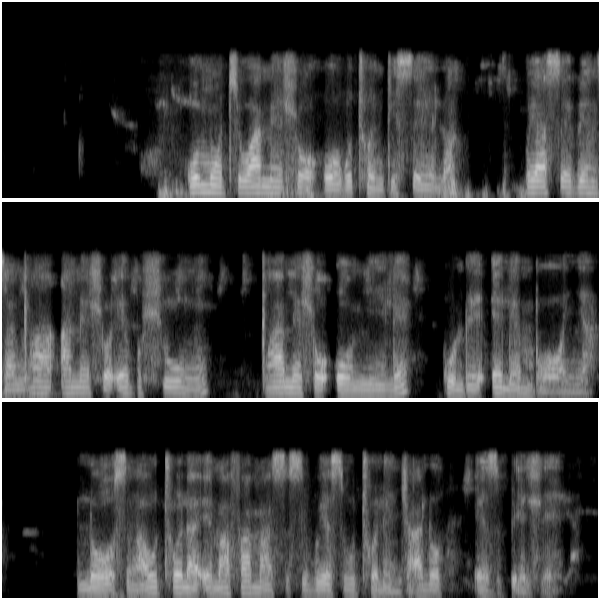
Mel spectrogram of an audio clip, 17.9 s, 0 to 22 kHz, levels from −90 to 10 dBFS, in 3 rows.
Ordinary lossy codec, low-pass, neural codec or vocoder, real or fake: Opus, 16 kbps; 7.2 kHz; codec, 44.1 kHz, 7.8 kbps, Pupu-Codec; fake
